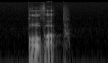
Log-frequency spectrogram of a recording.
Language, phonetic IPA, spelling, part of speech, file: Polish, [ˈpɔvap], powab, noun, Pl-powab.ogg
